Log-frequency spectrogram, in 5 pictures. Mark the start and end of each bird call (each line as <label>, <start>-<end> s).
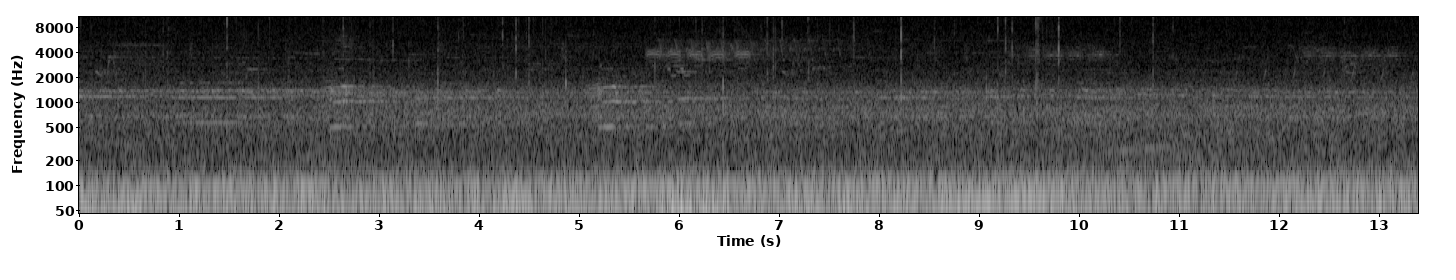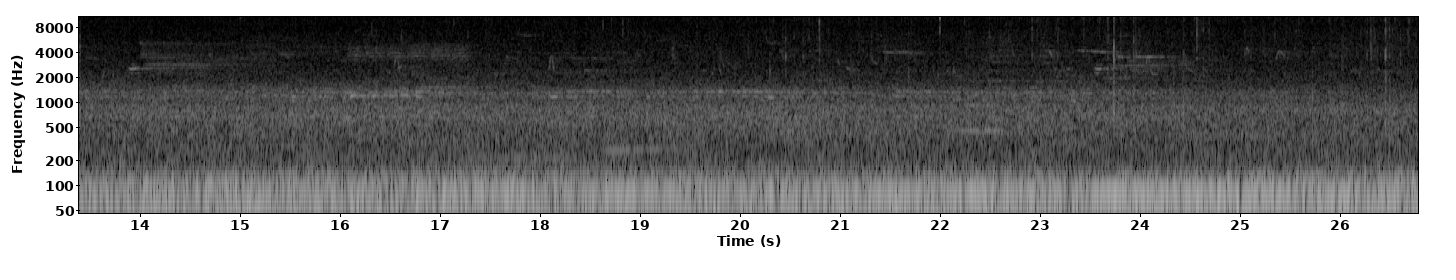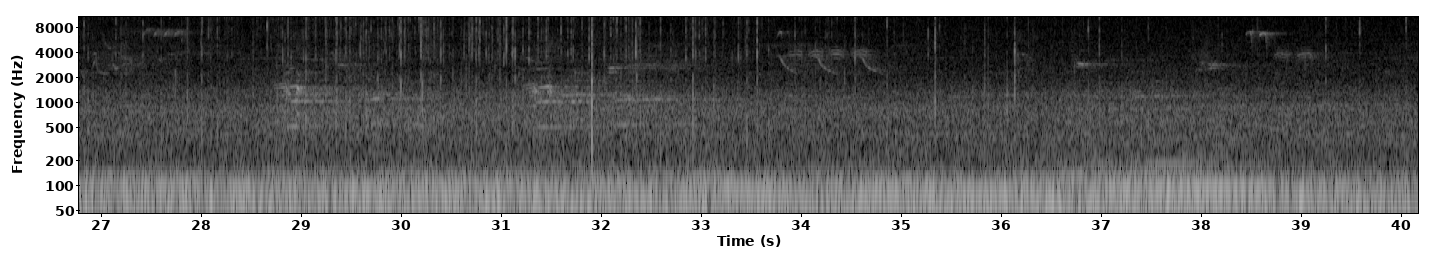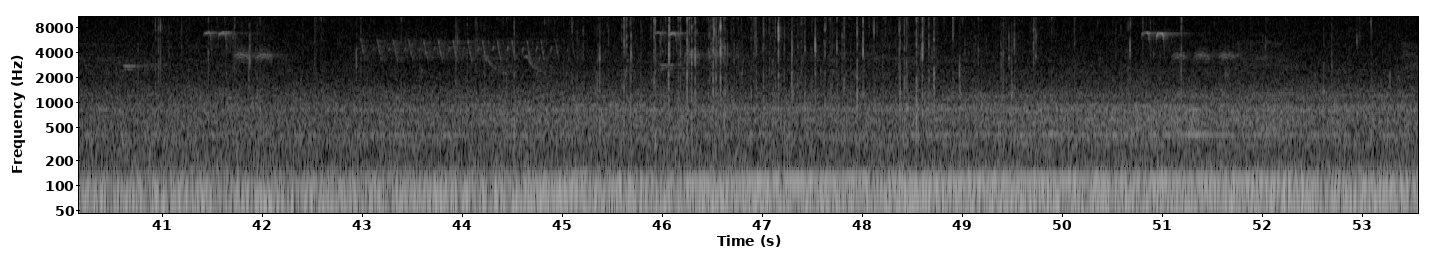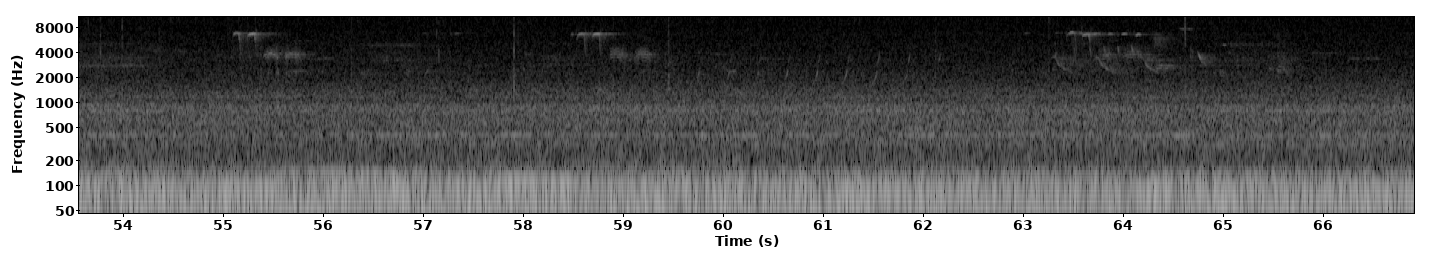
Canada Goose (Branta canadensis), 1.8-10.6 s
Black-capped Chickadee (Poecile atricapillus), 5.4-7.0 s
Black-capped Chickadee (Poecile atricapillus), 9.4-10.3 s
Black-capped Chickadee (Poecile atricapillus), 12.0-13.4 s
Red-winged Blackbird (Agelaius phoeniceus), 13.7-14.9 s
Canada Goose (Branta canadensis), 15.7-21.5 s
Black-capped Chickadee (Poecile atricapillus), 15.9-17.5 s
Red-winged Blackbird (Agelaius phoeniceus), 23.2-24.6 s
Black-capped Chickadee (Poecile atricapillus), 23.3-24.0 s
Canada Goose (Branta canadensis), 28.6-33.1 s
Red-winged Blackbird (Agelaius phoeniceus), 31.8-33.1 s
Black-capped Chickadee (Poecile atricapillus), 33.5-35.0 s
Tufted Titmouse (Baeolophus bicolor), 33.6-34.9 s
Black-capped Chickadee (Poecile atricapillus), 38.2-42.4 s
Swamp Sparrow (Melospiza georgiana), 42.7-45.0 s
Black-capped Chickadee (Poecile atricapillus), 45.7-46.8 s
Black-capped Chickadee (Poecile atricapillus), 50.5-52.0 s
Black-capped Chickadee (Poecile atricapillus), 54.9-56.1 s
Black-capped Chickadee (Poecile atricapillus), 58.3-59.6 s
Tufted Titmouse (Baeolophus bicolor), 63.1-64.9 s
Black-capped Chickadee (Poecile atricapillus), 63.2-64.5 s
Song Sparrow (Melospiza melodia), 63.6-66.0 s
